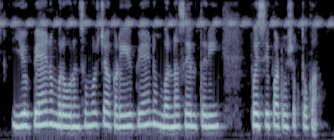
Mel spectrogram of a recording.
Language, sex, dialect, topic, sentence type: Marathi, female, Standard Marathi, banking, question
